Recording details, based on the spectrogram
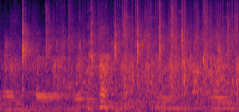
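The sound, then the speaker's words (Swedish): An audience applauds steadily for a couple of seconds: dense, continuous clapping from many hands at an even loudness, with a faint voice audible underneath. “ja, det är faktiskt vi som måste applådera i detta fallet.”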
